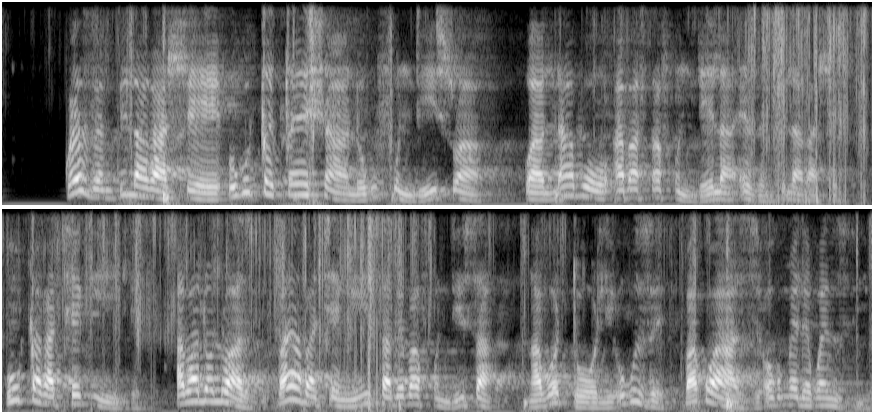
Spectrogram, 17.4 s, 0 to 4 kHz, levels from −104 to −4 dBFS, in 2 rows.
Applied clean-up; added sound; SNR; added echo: none; Packing tape, duct tape; 16 dB; reverberation time 1.0 s.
